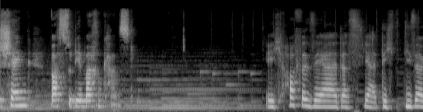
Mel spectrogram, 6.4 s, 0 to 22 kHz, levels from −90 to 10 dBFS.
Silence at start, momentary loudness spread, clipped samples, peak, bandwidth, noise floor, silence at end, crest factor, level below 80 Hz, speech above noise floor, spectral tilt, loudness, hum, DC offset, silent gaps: 0 s; 19 LU; under 0.1%; -2 dBFS; 15.5 kHz; -43 dBFS; 0 s; 20 dB; -58 dBFS; 23 dB; -3.5 dB/octave; -21 LUFS; none; under 0.1%; none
